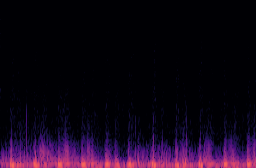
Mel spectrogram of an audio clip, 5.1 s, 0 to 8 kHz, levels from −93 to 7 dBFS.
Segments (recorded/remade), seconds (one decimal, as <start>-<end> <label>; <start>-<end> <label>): 0.0-1.0 recorded; 1.0-2.4 remade; 2.4-4.1 recorded; 4.1-5.1 remade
